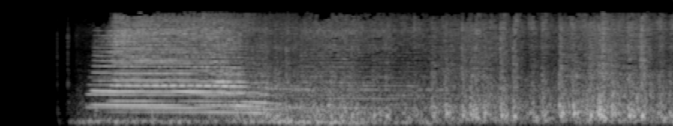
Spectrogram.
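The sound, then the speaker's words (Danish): A train sounds a loud, steady horn blast lasting just over a second, then its heavy rumble and rhythmic clattering of wheels on rails continue alone. “Det var en lidt vag version af varevognen for Speed, ikke? Det var et tog.”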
